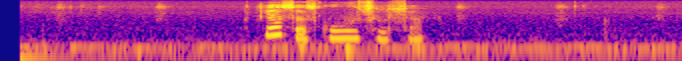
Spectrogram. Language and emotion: Russian, sad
